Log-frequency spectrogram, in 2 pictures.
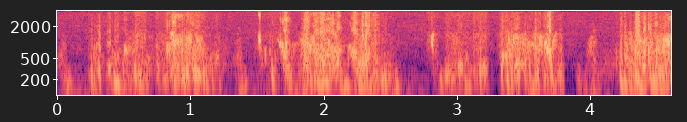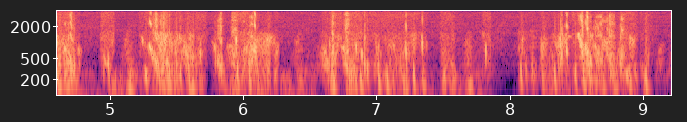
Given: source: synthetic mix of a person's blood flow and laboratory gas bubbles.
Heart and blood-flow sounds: Doppler ultrasound of blood flow; precordium
0.23-1.25 s: bubbles
1.48-2.53 s: bubbles
2.78-2.87 s: bubbles
2.91-3.26 s: bubbles
3.31-3.82 s: bubbles
4.19-4.80 s: bubbles
4.93-5.05 s: bubbles
5.22-6.28 s: bubbles
6.58-7.40 s: bubbles
7.48-7.61 s: bubbles
7.80-7.86 s: bubbles
8.06-9.08 s: bubbles
From the record:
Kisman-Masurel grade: 444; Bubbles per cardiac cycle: continuous sound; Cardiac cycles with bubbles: 100%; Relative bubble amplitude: maximal (0.775 to 0.999); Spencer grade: 4 (maximum detectable bubble signal sounding continuously throughout systole and diastole of every cardiac period, and overriding the amplitude of the normal cardiac signals); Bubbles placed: only in the low amplitude regions of the cardiac cycle

